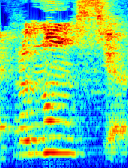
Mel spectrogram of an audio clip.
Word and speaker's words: pronúncia: ser ali no mundo não pode ser no pronto pode ser pronúncia nem pronuncia é pronúncia né e em gramática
